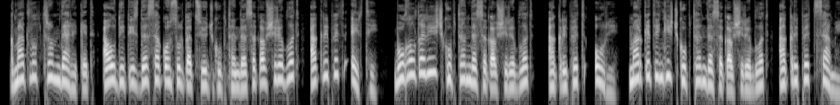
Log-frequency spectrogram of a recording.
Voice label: Georgian female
